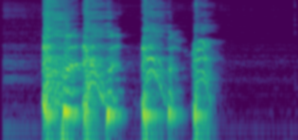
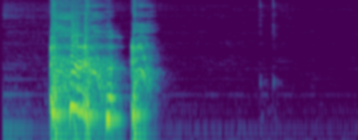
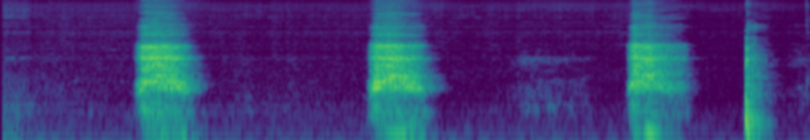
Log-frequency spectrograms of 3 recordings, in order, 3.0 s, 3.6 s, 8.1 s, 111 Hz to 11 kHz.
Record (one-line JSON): {"three_cough_length": "3.0 s", "three_cough_amplitude": 32768, "three_cough_signal_mean_std_ratio": 0.5, "cough_length": "3.6 s", "cough_amplitude": 32768, "cough_signal_mean_std_ratio": 0.39, "exhalation_length": "8.1 s", "exhalation_amplitude": 32768, "exhalation_signal_mean_std_ratio": 0.35, "survey_phase": "beta (2021-08-13 to 2022-03-07)", "age": "18-44", "gender": "Male", "wearing_mask": "No", "symptom_cough_any": true, "smoker_status": "Never smoked", "respiratory_condition_asthma": false, "respiratory_condition_other": false, "recruitment_source": "REACT", "submission_delay": "2 days", "covid_test_result": "Negative", "covid_test_method": "RT-qPCR", "influenza_a_test_result": "Negative", "influenza_b_test_result": "Negative"}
